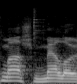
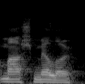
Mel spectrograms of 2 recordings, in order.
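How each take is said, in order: First: The last part sounds like 'mallow'. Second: The last part sounds like 'mellow'. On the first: The speaker calls it right. "it is marshmallow" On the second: The speaker calls it wrong. "not marshmallow"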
